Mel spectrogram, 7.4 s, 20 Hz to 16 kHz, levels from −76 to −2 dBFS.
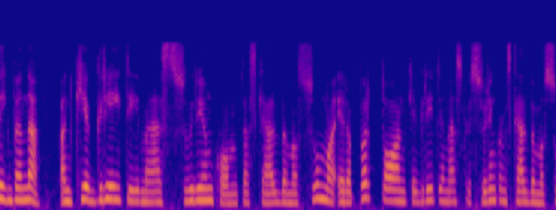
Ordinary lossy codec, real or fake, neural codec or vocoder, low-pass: MP3, 96 kbps; fake; codec, 16 kHz, 0.7 kbps, FocalCodec; 7.2 kHz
